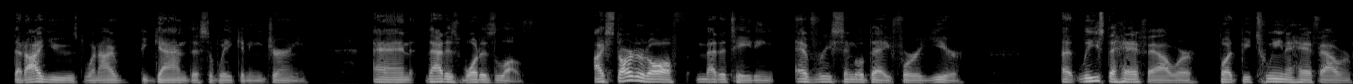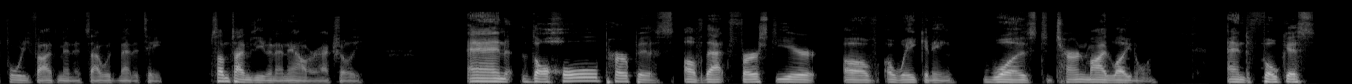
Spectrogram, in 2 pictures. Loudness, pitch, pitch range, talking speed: -28 LUFS, 105 Hz, 95-120 Hz, 140 wpm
